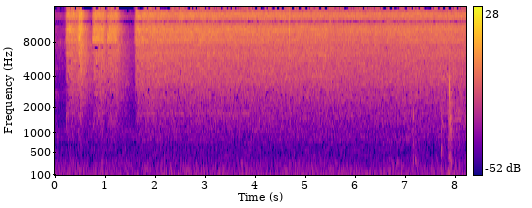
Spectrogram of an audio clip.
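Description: Scissors cutting a thin PETG plastic sheet in one long cut, a steady hissing shear, with the sheet rustling in the first second or so. Just before the end the scissors are set down on the table with a single clack.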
